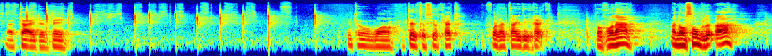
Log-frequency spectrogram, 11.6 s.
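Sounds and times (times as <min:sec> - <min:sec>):
speech: 0:00.0 - 0:01.2, 0:05.2 - 0:11.1
writing on a board during a mathematics lecture: 0:00.0 - 0:04.9.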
